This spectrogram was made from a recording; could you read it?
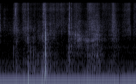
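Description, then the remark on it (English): Paper being handled and rustled, with scattered crinkles and a few sharp snaps over a steady low hum. Nobody speaks. “Oh, let me just get my paper.”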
